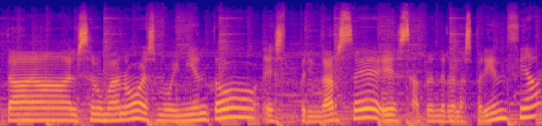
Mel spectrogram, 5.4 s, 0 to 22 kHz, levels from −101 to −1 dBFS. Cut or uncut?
uncut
